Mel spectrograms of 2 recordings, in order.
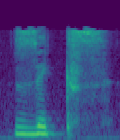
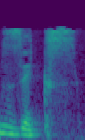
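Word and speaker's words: sechs: رنگ دیگه مشخص می‌کنم اینجا میگیم زکس زکس چون که چسبیده به اس هست و ما نمیتوانیم ش و س با هم کنار هم تلفظ کنیم فکر کنین ش اصلا شدنی نیست بنابراین ک خوانده میشه اینجا میگیم زکس زکس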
